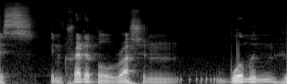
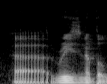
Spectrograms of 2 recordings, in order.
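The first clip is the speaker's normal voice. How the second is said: ordinary talk, nothing marked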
